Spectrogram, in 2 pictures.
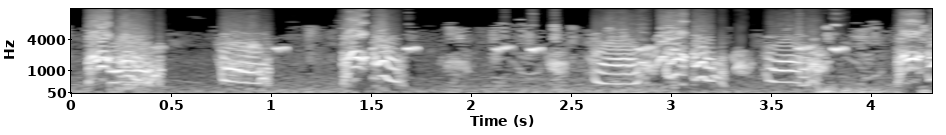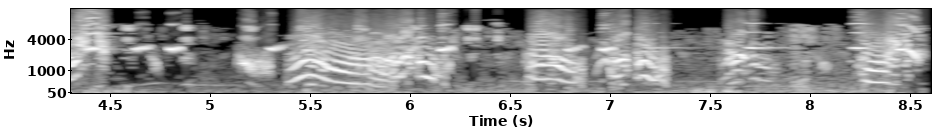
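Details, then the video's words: Calling female black francolin, its voice meant to lure other francolins and stir them up: loud, nasal, harmonic notes that bend downward, given in uneven bursts with short pauses between them. "Teetar ko Jaldi bulani aur Masti men lane wali Awaz تیتر کو جلدی بلانے اور مستی میں لانے والی آواز"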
